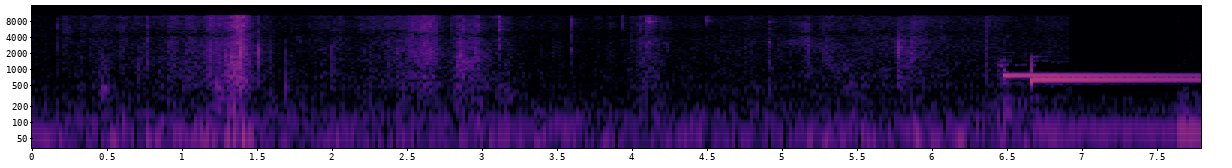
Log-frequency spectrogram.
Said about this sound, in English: Was that the doorbell? Honey! Babe! Did you hear...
